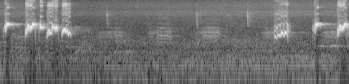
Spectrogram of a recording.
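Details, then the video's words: Caged red-whiskered bulbul song meant to excite birds: an opening burst of rich, rapid warbled notes, a quiet gap with faint distant calls, then bright slurred phrases returning at the end. "นกปรอดหัวจุก | เสียงนกกรงหัวจุก ขวัญใจสายเบิ้ลอาชีพ ฟังแล้วคึกเหมือนเดิม นกไม่คึกห้ามฟัง"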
